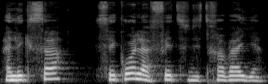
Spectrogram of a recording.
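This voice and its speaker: A woman's voice: mid-range voice, unhurried, mellow. A woman vlogger in casual chat, giving spoken commands and chatty asides, with some stumbles. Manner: chatty, stumbling, talking to a device.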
